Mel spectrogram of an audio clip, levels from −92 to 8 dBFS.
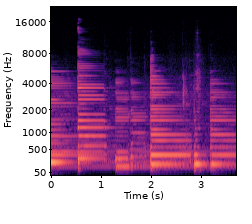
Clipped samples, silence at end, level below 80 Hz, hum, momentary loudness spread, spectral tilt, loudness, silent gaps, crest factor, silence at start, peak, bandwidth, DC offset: under 0.1%; 0 s; -82 dBFS; none; 9 LU; -5 dB/octave; -23 LUFS; none; 16 dB; 0 s; -6 dBFS; 15 kHz; under 0.1%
